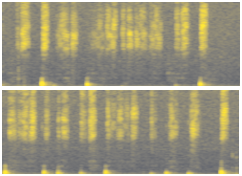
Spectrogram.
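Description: A pen writing a note on paper, with quick scratchy strokes and soft taps in an uneven, steady rhythm, close and fairly quiet.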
